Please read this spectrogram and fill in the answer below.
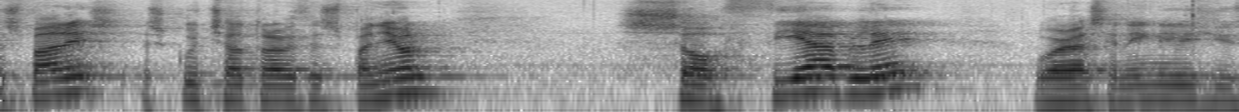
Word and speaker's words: sociable: Sociable. Sociable. Now, in this case, it is written exactly the same way, but the pronunciation is different. So, listen again to Spanish. Escucha otra vez español. Sociable, whereas in English you say sociable.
